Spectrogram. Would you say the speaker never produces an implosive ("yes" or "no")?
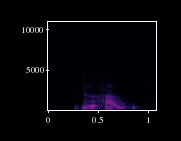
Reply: no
